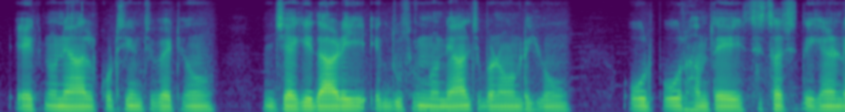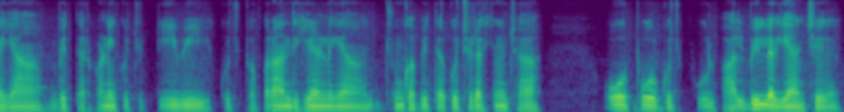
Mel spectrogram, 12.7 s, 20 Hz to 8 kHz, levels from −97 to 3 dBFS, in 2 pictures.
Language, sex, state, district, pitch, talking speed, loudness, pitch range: Hindi, male, Uttarakhand, Uttarkashi, 95 Hz, 210 wpm, -23 LUFS, 95-100 Hz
